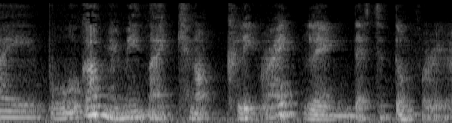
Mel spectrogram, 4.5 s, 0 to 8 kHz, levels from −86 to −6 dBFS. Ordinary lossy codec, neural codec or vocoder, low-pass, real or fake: MP3, 32 kbps; codec, 16 kHz, 0.4 kbps, LongCat-Audio-Codec; 7.2 kHz; fake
